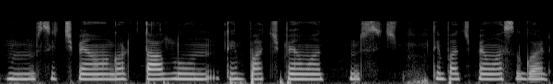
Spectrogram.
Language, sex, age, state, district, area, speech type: Kashmiri, female, 45-60, Jammu and Kashmir, Baramulla, rural, spontaneous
